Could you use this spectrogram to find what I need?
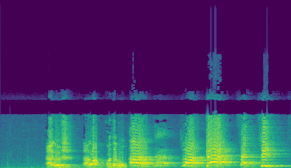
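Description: A group of young men shout together in unison.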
